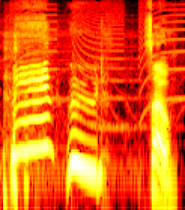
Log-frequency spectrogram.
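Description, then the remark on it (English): Three short, loud siren-like wails, each sliding in pitch with a bright, buzzy tone and brief gaps between them, the dramatic Kill Bill alarm sound effect. “Do you have the Kill Bill alarm?”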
